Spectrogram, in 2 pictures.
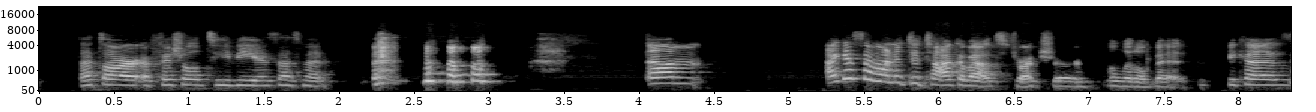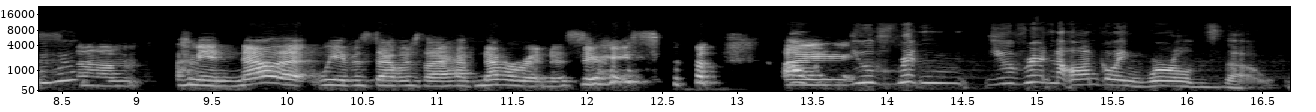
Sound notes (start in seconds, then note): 2.3 laughing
